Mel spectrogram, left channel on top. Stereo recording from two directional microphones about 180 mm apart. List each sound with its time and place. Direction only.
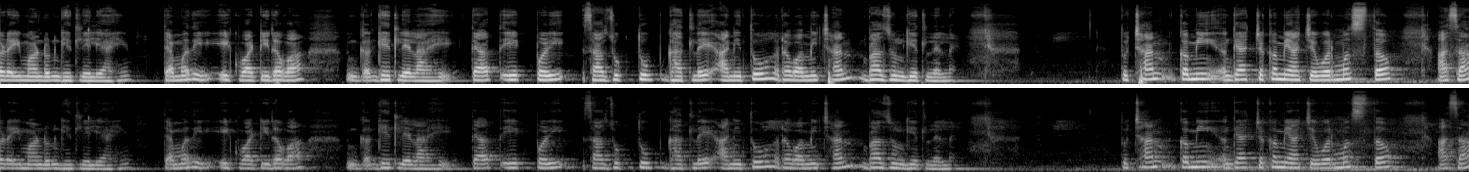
0.0 s a woman's voice: 45° left (ahead or behind)
11.2 s a woman's voice: 45° left (ahead or behind)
